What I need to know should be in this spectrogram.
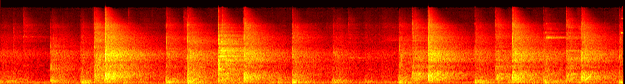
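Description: A squash ball smacks hard against the walls, echoing in a large hard room.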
